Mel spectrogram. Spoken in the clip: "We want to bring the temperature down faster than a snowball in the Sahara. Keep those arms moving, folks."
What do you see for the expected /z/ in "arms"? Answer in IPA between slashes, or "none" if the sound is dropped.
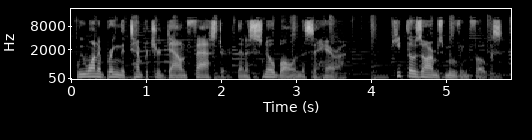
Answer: /z/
